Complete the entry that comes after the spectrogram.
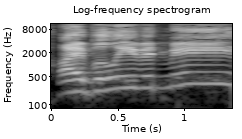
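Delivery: high, loud, drawn-out self-worship; mock proclamation. Host imitating Thor as his own believer, mock-fervent. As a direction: proclaim it like a self-adoring god.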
